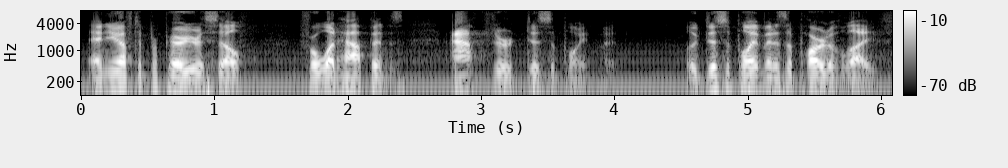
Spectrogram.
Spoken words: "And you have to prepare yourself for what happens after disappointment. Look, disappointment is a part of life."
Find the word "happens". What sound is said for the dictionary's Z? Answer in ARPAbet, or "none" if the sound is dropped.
Z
